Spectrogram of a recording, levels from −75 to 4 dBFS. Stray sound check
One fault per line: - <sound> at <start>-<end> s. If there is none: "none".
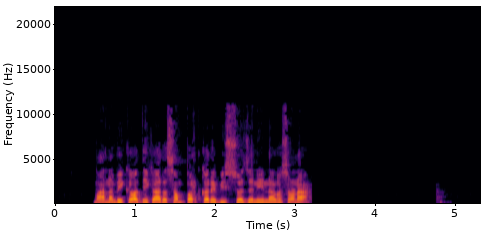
none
